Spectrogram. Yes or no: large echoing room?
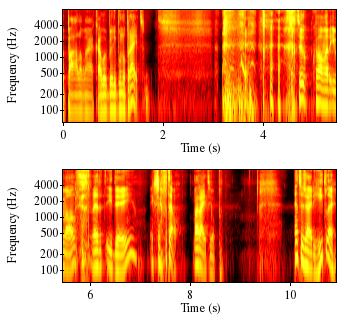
no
